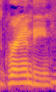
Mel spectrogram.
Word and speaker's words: Grande: It's not Grande. It's Grandy.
